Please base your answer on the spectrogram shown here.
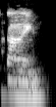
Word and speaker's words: paradigm: paradigm. Paradigm, 지 Paradigm, 발음 안 되죠.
